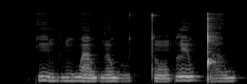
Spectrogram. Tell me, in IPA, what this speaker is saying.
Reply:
k ĩ b e̤ m w ã w ɡ ɐ̃ w o̤ tː õ p l ẽ w ɡ͡ǃ a̤ w

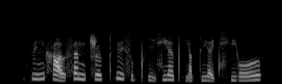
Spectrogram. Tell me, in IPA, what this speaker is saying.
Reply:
p y˧˥ n x ɑ̰˨˩ ʊ̯ s a˥˩ n ʈ͡ʂ ɻ̩˧˥ t̪ʰ y˥˩ s u˩ pʰ ḭ˨˩ ɕ j ɛ˥˩ t̪ʰ j ä˩ t̪ j ɛ̰˨˩ t͡ɕʰ j o˧˥ ʊ̯

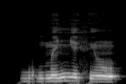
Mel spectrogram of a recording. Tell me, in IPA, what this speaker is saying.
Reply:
b o b m ɛ̃ ɲ e fʲ õ

